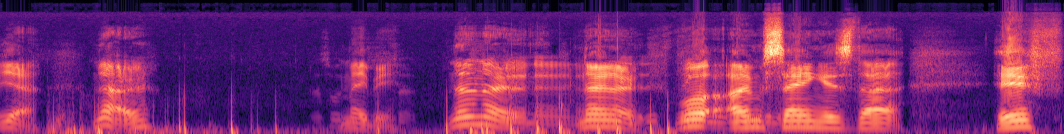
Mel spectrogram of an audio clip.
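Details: Adult who stutters, reporting months of bad speech days with blocks; stuttering.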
